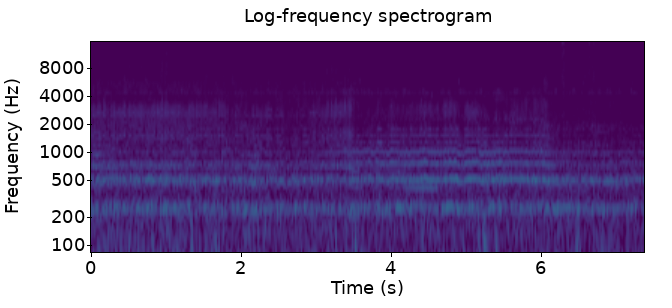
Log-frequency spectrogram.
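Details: Hundreds of bees collecting nectar and pollen from grass flowers on a morning in the Sierra de Huautla biosphere, Morelos, Mexico, make a steady, low, layered droning hum that swells and fades slightly but never breaks.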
